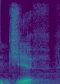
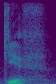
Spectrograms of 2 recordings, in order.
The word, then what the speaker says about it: GIF: format some people say jiff some people say gif okay and there's always a heated debate about it so give is a hard G right giraffe giraffe is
